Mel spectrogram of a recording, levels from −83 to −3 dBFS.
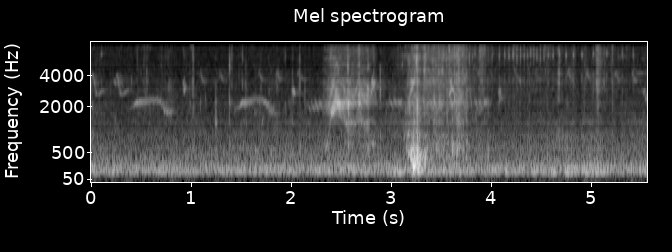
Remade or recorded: remade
